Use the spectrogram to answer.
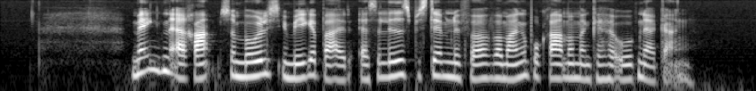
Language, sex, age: Danish, female, 23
